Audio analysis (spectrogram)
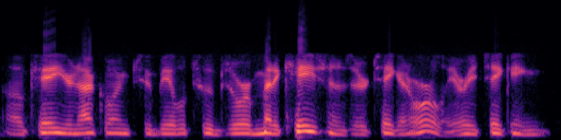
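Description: A man's voice: mid-range voice, fairly even intonation, quick pace, dry recording, muffled recording. A man hosting a call-in health show on the radio, blunt and wisecracking, rattling off long lists of advice.

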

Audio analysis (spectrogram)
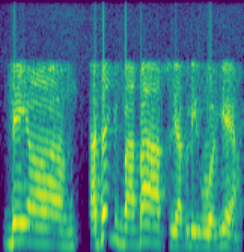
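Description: Hesitant older man on a tinny phone line. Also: high-pitched. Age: 70s. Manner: hesitant, halting with many stammered restarts. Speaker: caller. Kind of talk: phone call to a radio health show.

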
